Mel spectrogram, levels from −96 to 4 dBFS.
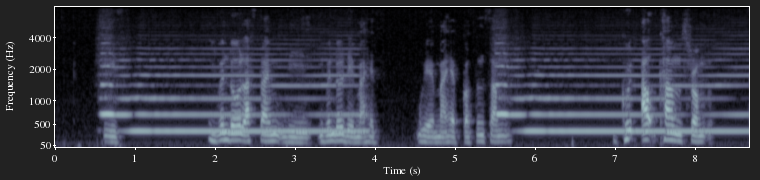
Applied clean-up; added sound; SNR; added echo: none; Wind instrument, woodwind instrument; 1 dB; none.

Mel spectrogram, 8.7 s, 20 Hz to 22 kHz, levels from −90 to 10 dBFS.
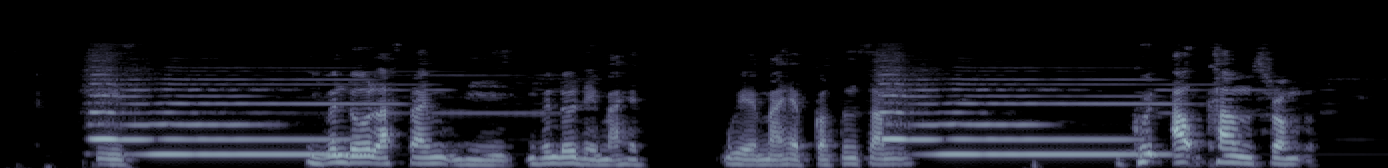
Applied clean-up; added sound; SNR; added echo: classical method Wiener filter.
